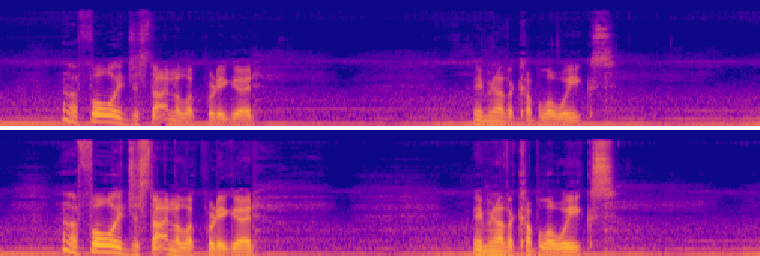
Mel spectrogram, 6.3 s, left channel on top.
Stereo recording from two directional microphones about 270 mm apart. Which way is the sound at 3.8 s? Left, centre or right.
Right.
